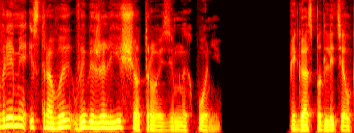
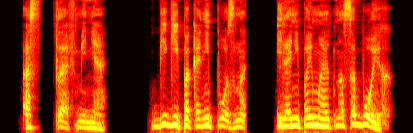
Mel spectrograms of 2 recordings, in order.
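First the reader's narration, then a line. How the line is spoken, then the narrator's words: Hissed through teeth. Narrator (Russian): процедила Мара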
